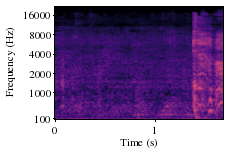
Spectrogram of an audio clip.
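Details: Baby gives a single short, sharp cough after a quiet stretch, with the mother: cough.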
